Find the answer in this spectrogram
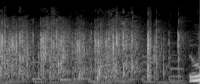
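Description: A plastic Lay's potato-chip bag being pulled open and rummaged by hand, giving a dense, irregular crinkling crackle.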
